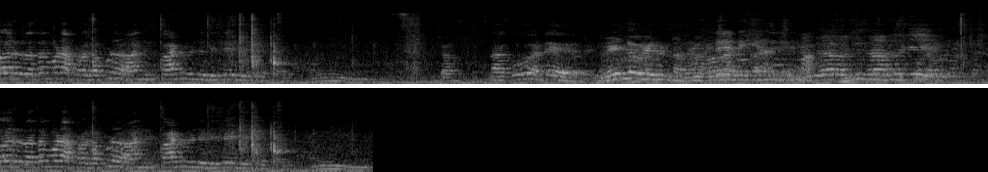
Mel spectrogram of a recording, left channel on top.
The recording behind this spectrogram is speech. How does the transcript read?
వ్రతం కూడా అప్పటికప్పుడు ఆన్ ది స్పాట్ నుండి డిసైడ్ చేసేసాం. నాకు అంటే వేడిలో వేడి ఉంటాను.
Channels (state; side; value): drops out; right; at 3.8 s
